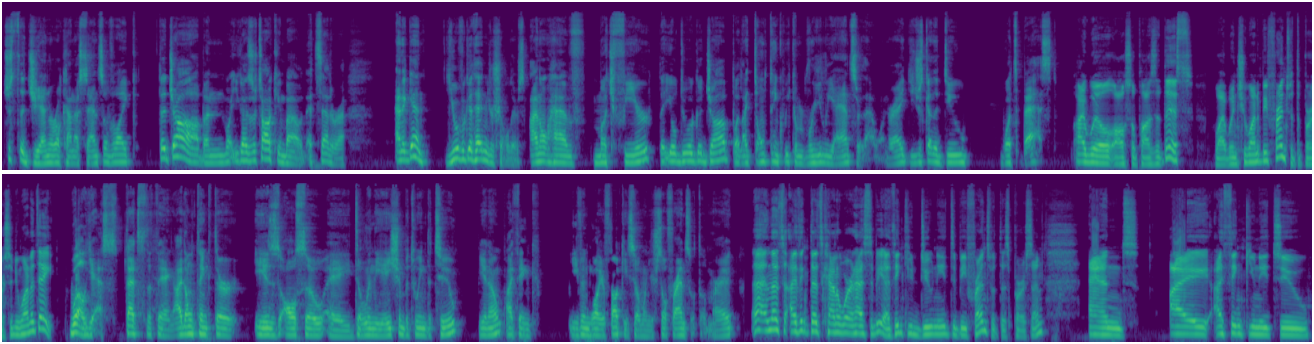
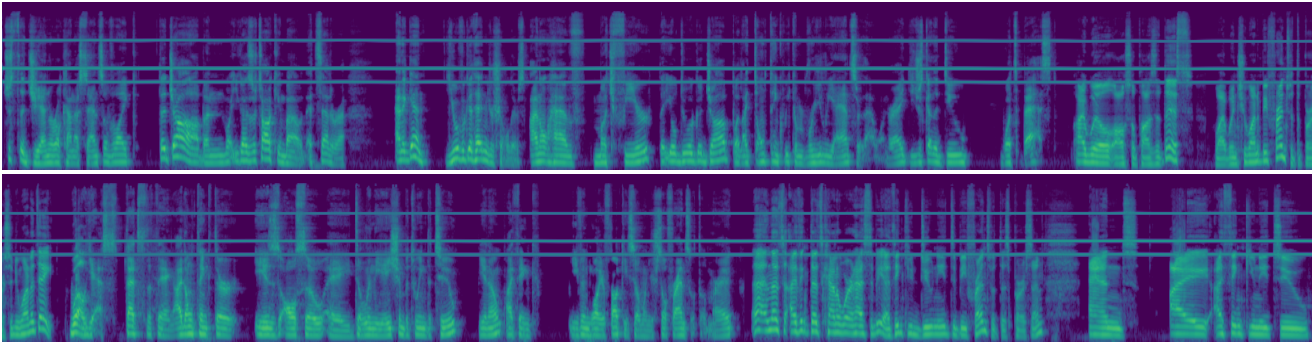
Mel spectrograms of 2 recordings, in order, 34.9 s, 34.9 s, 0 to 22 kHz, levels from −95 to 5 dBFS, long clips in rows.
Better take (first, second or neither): first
